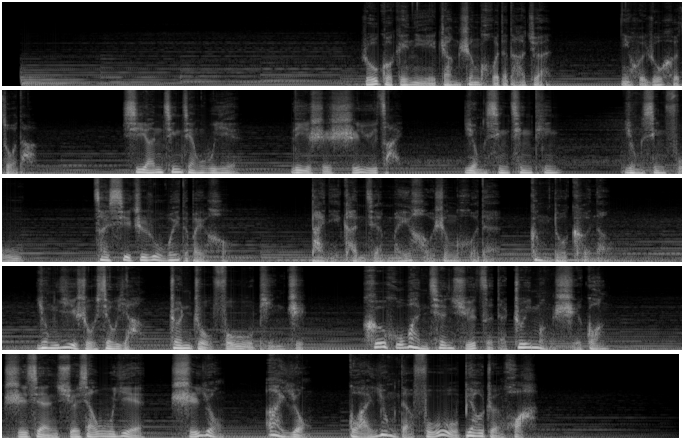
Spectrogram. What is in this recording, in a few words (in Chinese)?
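旁白物业宣传; 经建物业宣传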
